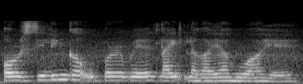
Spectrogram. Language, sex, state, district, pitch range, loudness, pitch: Hindi, female, Arunachal Pradesh, Papum Pare, 160-185 Hz, -17 LUFS, 180 Hz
